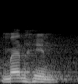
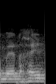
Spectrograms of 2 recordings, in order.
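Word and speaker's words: Mannheim: Herbert Spencer, हॉबाउस, Westermarck, मैनहिम, कई बार मैनहाइम भी कहते हैं कई लोग, उसमें अलग अलग लिखा हुआ होता है, वो प्रोनाउंसिएशन की बात है, उच्चारण की बात है।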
